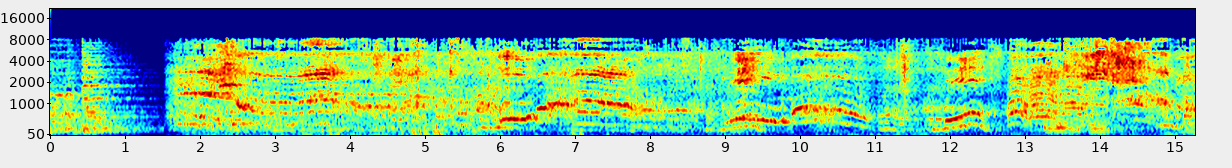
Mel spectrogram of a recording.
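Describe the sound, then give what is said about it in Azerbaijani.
Infants crying in a medical centre, loud and sustained wailing with sobbing swoops of pitch that keep going after a short quiet start. “Simiya mərkəzində ancaq körpələr belə yanğılı ağlayırlar. Bir az böyüklər artıq öyrəşiblər.”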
